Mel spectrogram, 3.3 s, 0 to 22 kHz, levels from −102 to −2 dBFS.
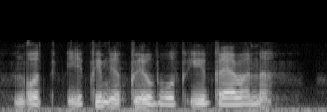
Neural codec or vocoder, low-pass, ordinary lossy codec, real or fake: autoencoder, 22.05 kHz, a latent of 192 numbers a frame, VITS, trained on many speakers; 5.4 kHz; none; fake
